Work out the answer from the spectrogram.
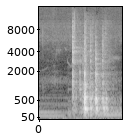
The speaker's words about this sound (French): Alors je vais sortir ma poêle.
